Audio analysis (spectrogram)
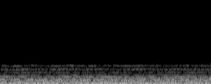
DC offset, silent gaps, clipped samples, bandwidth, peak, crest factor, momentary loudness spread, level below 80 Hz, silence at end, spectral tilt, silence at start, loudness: under 0.1%; none; under 0.1%; 1.1 kHz; -18 dBFS; 10 dB; 1 LU; -30 dBFS; 0 s; -13.5 dB/octave; 0 s; -33 LUFS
